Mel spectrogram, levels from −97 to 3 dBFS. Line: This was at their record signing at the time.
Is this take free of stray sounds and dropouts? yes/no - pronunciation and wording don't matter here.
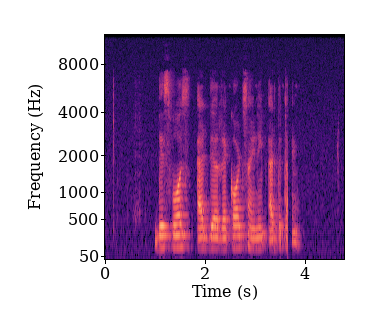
no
